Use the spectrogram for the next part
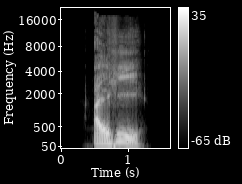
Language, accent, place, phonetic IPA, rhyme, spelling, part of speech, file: German, Germany, Berlin, [alˈhiː], -iː, allhie, adverb, De-allhie.ogg
- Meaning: alternative form of allhier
